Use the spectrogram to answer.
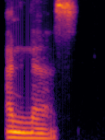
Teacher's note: So it becomes from al unas, it becomes al nas, and then the lam merges into the noon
